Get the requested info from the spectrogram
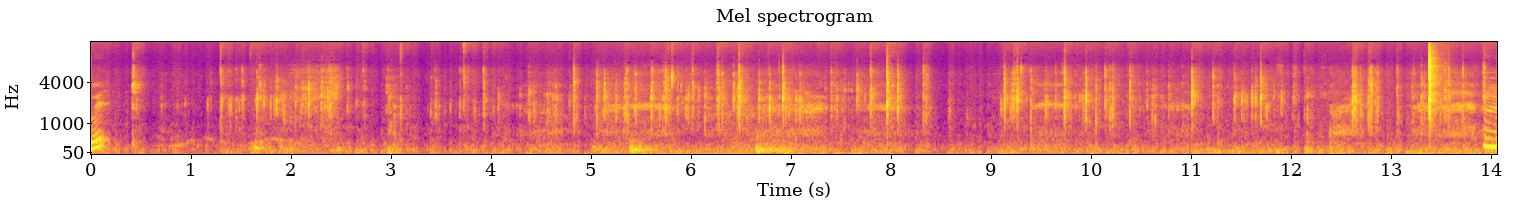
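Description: Small screwdriver turning a screw into a plastic Skewb puzzle piece, with quiet, irregular clicks and scrapes of metal and plastic being handled. A sharper click comes near the end.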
